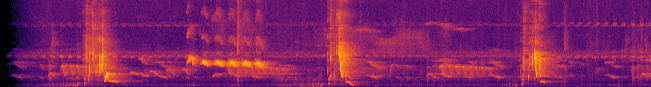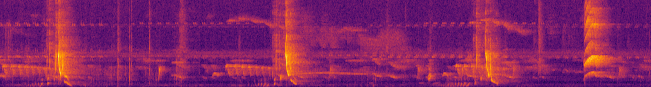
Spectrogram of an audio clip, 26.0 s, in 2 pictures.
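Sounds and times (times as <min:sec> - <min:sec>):
russet-backed oropendolas calling in a chorus: 0:00.3 - 0:26.0.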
